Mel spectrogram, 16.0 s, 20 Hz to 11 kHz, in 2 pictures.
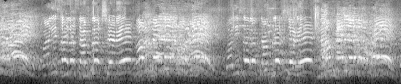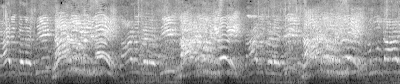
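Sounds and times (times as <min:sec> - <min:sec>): children shouting slogans: 0:00.0 - 0:16.0.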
